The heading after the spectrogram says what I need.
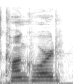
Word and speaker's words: Concord: I thought that was Concord. Everyone pronounces it in the game like Concord. I looked it up, and apparently that's how Bostonians actually say it.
